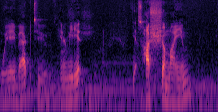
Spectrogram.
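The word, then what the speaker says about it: הַשָּׁמַיִם: Yes, ha-shamayim. Drag out the sh a little bit in the pronunciation.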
